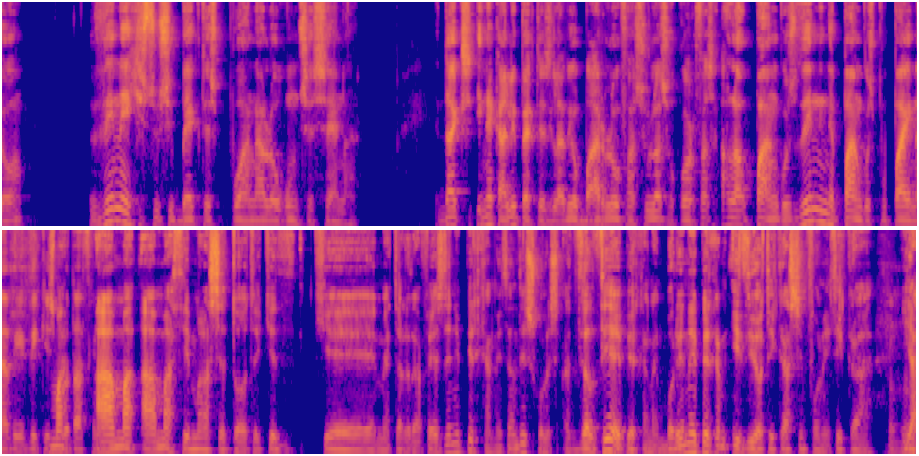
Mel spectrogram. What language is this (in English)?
Greek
